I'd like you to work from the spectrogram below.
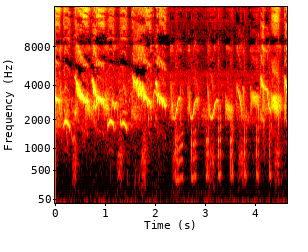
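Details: Chinese hwamei singing: loud varied whistled phrases sliding between high and middle pitch, then a run of quick repeated upslurred notes with clicky edges, about three per second.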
